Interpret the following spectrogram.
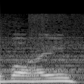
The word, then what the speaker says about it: Vholran: pretty much going to be the path to vol but that's how you pronounce his name and um we are going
